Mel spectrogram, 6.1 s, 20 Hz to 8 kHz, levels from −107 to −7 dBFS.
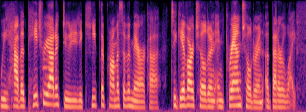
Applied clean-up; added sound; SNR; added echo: neural diffusion model UNIVERSE++.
